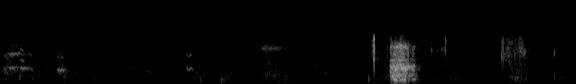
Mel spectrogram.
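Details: Persian cat, a pet that will not leave its owner's arm alone, giving a series of short, soft mewing cries with one louder, harsher call near the middle and a final brief cry at the end; indoor setting, otherwise quiet.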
